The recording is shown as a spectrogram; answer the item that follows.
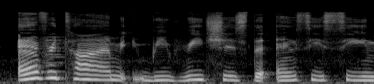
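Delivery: ordinary talk, nothing marked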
